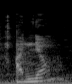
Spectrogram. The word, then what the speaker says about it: 안녕: Fun fact, hello in Korean is pronounced 안녕, which sounds a lot like onion.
